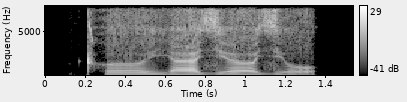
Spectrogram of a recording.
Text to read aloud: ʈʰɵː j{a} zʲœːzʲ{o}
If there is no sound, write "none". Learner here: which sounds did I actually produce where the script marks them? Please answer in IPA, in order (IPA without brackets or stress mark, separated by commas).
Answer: æ, o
